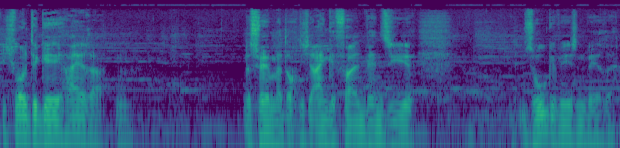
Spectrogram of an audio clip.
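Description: An actor playing a naive young upper-class man, vain and easily offended, in a halting 1960s German radio crime drama performance. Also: low-pitched, soft background music, natural voice. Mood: flustered, earnest. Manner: hesitant, halting, affronted.

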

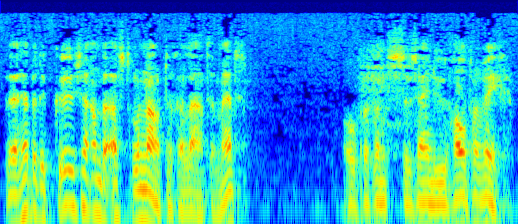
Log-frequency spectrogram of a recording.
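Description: An actor playing a calm, authoritative general in charge of a moon mission in a 1970 radio drama. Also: male voice, sits low, fairly quick, slightly rough, exaggerated voice. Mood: measured. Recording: noisy, dull old radio recording.

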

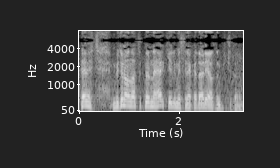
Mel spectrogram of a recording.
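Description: An actor playing a curious, sympathetic male journalist in a radio play, speaking in an inquisitive, animated way. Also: a little high, fairly quick, slight background noise, natural voice. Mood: reflective, kind. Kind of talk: radio theatre acting.

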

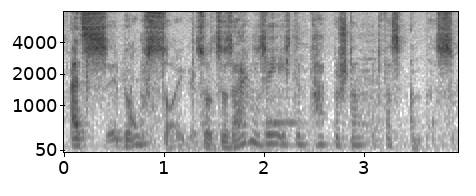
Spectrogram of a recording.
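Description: An actor playing a smug, prejudiced busybody in a radio drama, pontificating in a pompous, theatrical way. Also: male voice, a little high, animated, normal speed, lightly acted. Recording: slightly noisy old cassette.

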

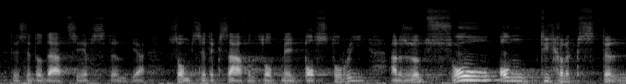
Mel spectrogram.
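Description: Man playing a weary, pedantic priest, lowered voice. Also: very animated, warm tone. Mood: melancholy deadpan. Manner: measured, patient, correcting. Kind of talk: comic stage dialogue. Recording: live hall with long reverb.

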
